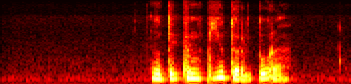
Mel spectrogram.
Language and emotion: Russian, angry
